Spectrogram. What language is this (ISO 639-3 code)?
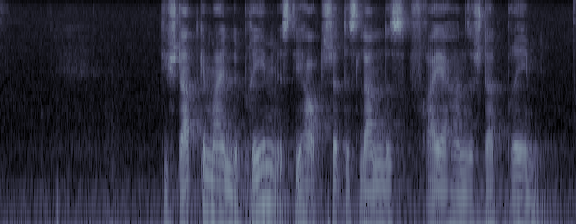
deu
